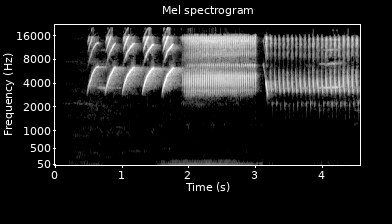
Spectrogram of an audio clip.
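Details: Canary in long, continuous song: a row of five rising whistled sweeps, then a sustained buzzy trill, a brief break, and a fast rattling trill of rapid repeated notes.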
